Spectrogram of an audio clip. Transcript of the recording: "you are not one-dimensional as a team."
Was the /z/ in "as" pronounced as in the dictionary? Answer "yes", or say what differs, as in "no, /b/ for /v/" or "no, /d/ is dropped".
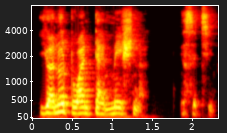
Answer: no, /s/ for /z/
